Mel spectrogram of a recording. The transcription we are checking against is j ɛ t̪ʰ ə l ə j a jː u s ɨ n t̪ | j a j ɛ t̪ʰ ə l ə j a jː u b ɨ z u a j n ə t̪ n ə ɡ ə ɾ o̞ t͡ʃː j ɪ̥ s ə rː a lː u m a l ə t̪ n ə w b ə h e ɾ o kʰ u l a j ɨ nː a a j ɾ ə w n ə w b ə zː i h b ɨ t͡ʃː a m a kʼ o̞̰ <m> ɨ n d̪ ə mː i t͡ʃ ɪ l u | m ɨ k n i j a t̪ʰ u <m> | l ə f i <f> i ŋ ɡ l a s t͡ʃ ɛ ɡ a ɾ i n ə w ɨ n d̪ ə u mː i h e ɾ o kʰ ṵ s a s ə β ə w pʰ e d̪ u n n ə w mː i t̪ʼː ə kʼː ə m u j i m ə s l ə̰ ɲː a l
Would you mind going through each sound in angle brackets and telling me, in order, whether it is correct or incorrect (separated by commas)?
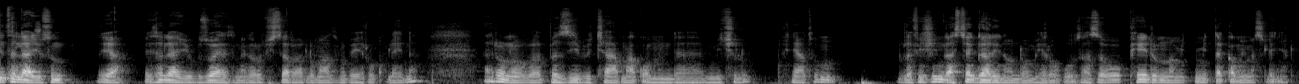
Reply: correct, correct, incorrect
